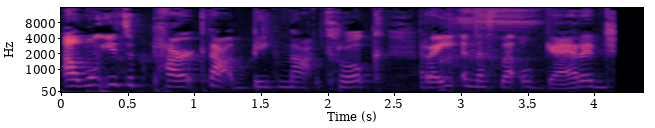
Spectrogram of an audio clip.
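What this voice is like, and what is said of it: Sung lyrics in Scottish accent. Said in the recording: “singing WAP in a Scottish accent”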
